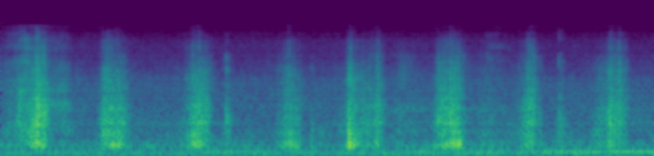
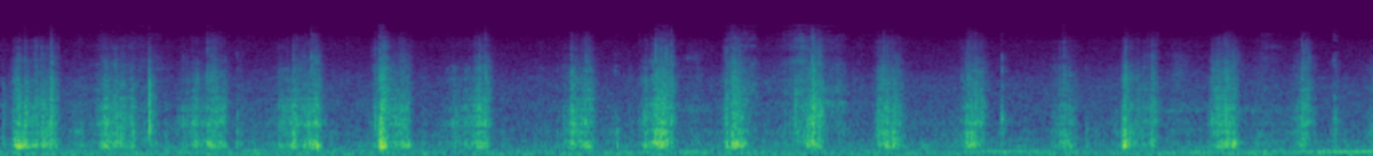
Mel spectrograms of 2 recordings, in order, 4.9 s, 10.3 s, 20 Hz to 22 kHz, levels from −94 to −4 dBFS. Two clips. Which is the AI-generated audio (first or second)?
first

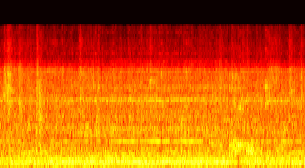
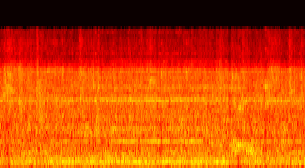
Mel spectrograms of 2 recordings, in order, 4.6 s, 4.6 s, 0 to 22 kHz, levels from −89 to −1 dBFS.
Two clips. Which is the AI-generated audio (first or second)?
second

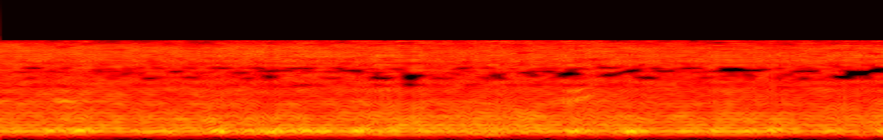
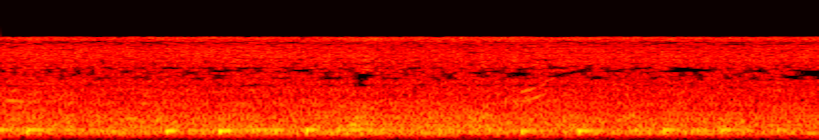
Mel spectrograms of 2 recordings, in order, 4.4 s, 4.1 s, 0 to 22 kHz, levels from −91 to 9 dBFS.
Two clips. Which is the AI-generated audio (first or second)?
first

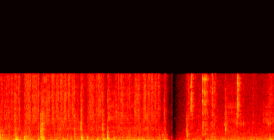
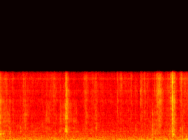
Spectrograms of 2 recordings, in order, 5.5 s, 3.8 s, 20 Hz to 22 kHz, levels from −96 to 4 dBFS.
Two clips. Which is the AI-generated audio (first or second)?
second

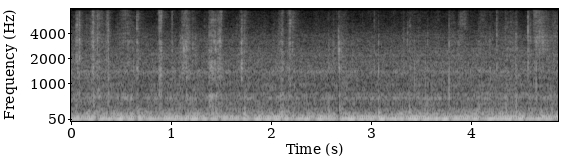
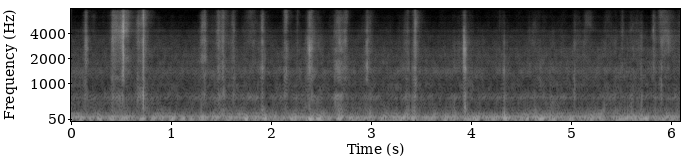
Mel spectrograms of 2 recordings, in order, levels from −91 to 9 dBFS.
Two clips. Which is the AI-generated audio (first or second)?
second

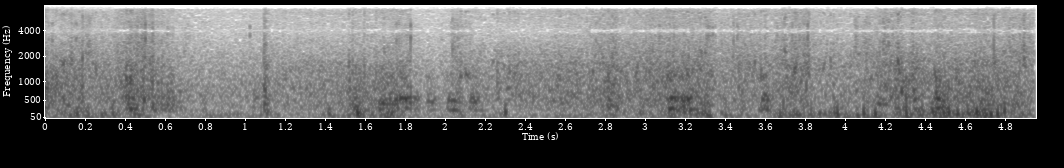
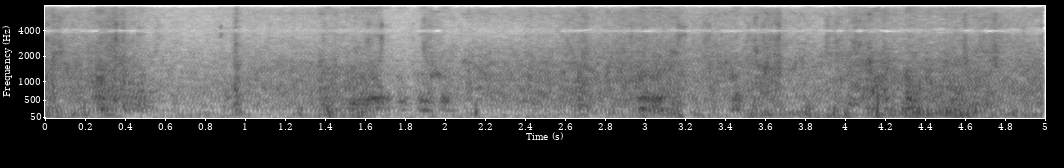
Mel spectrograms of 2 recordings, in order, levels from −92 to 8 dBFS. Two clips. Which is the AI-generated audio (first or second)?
second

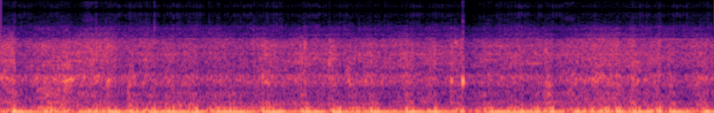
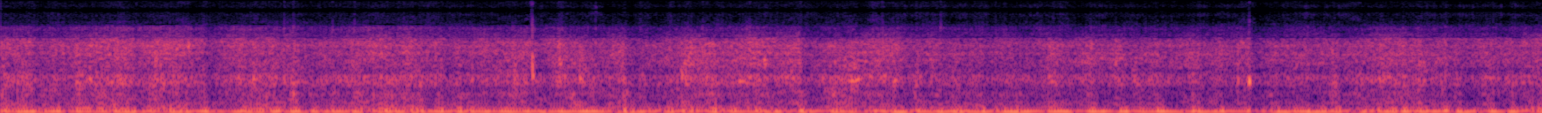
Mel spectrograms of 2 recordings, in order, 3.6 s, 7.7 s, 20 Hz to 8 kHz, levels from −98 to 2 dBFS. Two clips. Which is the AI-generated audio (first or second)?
second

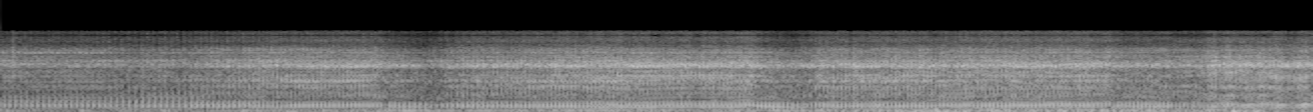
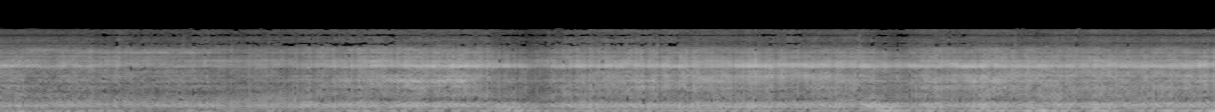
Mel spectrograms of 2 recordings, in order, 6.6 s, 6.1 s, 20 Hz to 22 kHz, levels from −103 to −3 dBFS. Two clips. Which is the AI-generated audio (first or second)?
second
